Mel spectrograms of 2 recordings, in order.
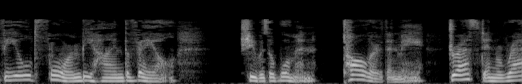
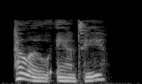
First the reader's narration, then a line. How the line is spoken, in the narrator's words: I said in a level voice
